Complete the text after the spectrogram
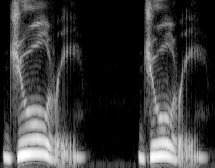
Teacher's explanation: Only two syllables in natural British English speech.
